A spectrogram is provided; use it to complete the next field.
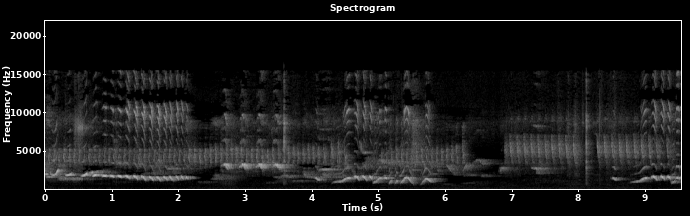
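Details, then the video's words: White-rumped shama in fighter-style singing, a varied run of phrases: a loud descending trilled series, sharp chips, rising and falling whistled notes and buzzy high strands, fading mid-clip before a final rising whistled trill. "MURAI BATU GACOR FIGHTER BONGKAR ISIAN"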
